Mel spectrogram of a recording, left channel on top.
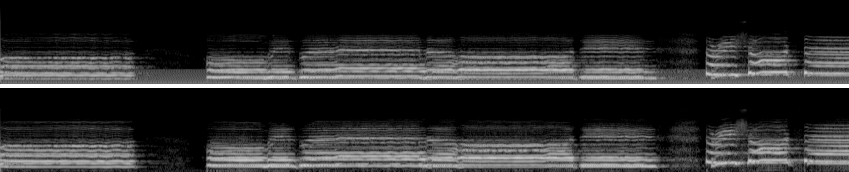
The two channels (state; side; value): noise; left; hum, 19 dB below the sound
